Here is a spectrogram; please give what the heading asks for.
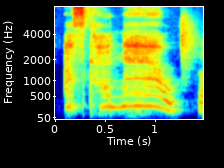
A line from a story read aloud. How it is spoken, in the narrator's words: Ron hissed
